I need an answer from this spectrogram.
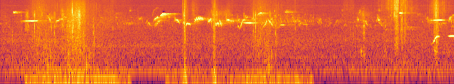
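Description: Woodland ambience with birds chirping in short high calls, most of them between about three and six seconds in and again near the end. A brief rustle comes about a second in, and a few soft knocks follow.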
